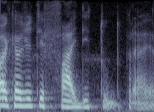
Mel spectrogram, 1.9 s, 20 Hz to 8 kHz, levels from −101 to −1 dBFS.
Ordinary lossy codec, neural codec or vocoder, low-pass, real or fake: none; none; none; real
